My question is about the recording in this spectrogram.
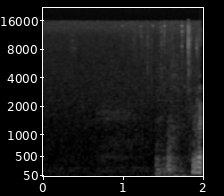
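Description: Near silence (room tone), then a man starts speaking about one and a half seconds in.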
